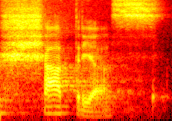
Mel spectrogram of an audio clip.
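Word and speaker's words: Kshatriya: catras né dos chatrias começa com k mas pronuncia chatrias chatrias tá os chatrias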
